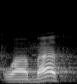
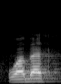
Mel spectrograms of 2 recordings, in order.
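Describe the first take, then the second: First: The ba syllable is pressed and raised. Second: It is said plainly, with no pressed sound. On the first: "ba-nya langsung ditekan, ditinggiin. Nah ini keliru" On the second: "seperti biasa"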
